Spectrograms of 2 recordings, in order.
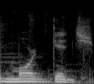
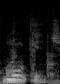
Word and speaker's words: mortgage: with a t yeah it has a t in it but you don't pronounce it you say morgage morgage so not Mort mortgage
